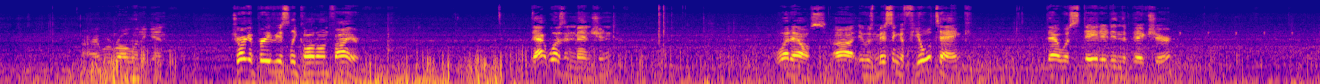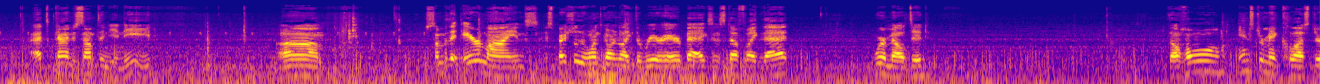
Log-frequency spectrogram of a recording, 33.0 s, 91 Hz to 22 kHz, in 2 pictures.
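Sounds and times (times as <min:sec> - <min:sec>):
car road and engine rumble: 0:00.0 - 0:33.0.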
